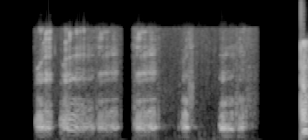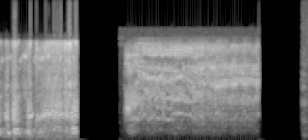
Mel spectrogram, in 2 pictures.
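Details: Pigs and suckling piglets: pulsed, throaty grunts repeated in quick runs, separated by brief silences, followed by a harsh broadband squeal and a steadier, rasping stretch.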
